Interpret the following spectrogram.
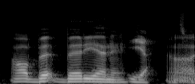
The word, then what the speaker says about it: biryani: But I don't know how to pronounce It's it. Yeah. biryani. Oh, biryani.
